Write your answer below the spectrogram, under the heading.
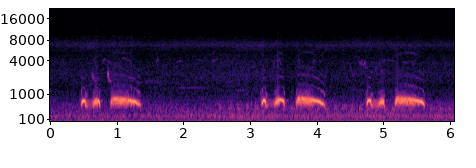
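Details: Decoy spotted dove, valued for its voice, gives three even phrases about two seconds apart, each two short soft coos leading into one long, gently descending coo.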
